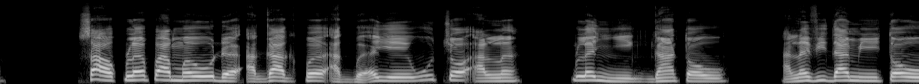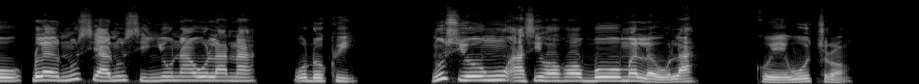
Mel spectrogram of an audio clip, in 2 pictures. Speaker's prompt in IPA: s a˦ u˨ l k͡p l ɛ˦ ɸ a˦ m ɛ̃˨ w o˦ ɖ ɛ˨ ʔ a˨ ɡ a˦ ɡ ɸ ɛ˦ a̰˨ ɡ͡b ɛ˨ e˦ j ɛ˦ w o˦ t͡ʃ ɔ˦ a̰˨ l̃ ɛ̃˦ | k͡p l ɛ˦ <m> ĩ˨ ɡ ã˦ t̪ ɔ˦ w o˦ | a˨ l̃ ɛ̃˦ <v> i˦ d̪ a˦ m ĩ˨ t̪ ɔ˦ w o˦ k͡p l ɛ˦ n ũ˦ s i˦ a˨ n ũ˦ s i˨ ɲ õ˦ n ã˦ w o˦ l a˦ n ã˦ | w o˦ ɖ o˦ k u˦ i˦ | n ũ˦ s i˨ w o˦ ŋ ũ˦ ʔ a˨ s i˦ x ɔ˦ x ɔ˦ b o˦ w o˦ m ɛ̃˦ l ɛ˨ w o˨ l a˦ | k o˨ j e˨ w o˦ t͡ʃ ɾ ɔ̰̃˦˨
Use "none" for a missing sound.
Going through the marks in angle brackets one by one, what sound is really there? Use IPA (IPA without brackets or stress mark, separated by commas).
ɲ, v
